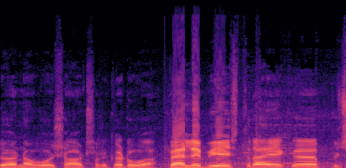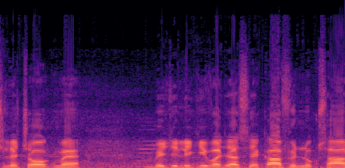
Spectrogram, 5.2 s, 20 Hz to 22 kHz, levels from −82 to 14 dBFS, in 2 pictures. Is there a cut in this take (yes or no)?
yes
